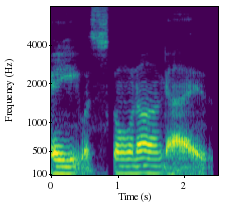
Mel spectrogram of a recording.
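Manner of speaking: put-on listless, unenthused, very slow voice. Teasing someone's greeting, the speaker imitates it as a mock-unenthused greeting. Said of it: "that was the most unenthused".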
